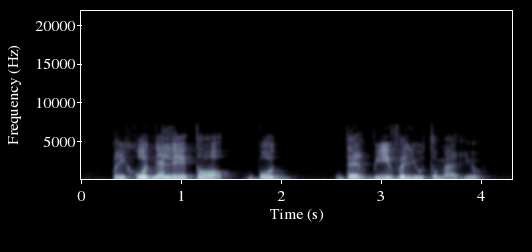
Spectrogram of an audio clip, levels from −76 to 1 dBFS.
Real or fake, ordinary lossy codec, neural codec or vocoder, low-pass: real; MP3, 48 kbps; none; 7.2 kHz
